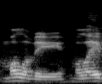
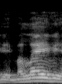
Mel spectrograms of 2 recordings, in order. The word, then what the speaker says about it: Mullavy: I think is how we pronounce it. Mullavy. Hello. Mullavy it is.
